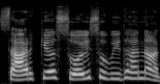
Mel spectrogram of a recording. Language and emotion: Goan Konkani, neutral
